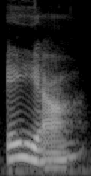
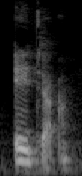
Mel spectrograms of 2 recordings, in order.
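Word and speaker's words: ella: instead of Joe and Aya instead of Eda usually the way that Spanish speakers pronounce the Y and the Double L is by having their upper teeth and their lower teeth touch so first I'm going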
